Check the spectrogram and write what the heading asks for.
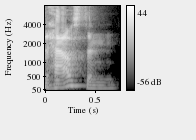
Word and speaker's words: Houston: In New York, they pronounce it Houston because that's what Houston. – Yeah, because that's what SoHo stands for, south of Houston Street.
